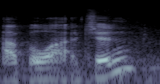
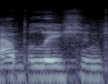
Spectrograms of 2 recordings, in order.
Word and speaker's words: Appalachian: so good you know the proper pronunciation of appalachian it's so funny when it comes across the news sometimes and you hear someone read it wrong appalachian trail grits and or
